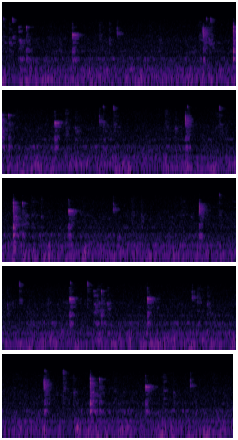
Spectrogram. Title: cracking knuckles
